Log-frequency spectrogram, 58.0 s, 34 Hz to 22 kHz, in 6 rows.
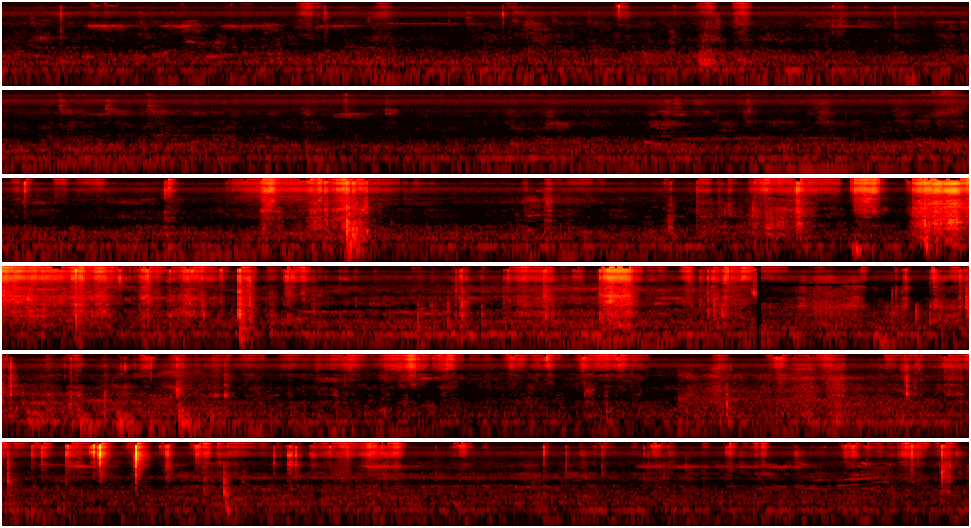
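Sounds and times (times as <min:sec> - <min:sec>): objects rubbing and scraping: 0:26.3 - 0:32.1.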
